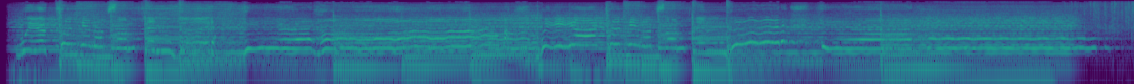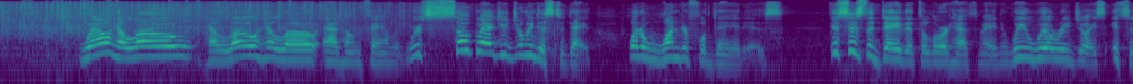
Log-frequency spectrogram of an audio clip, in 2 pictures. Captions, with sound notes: We are cooking up something good here at home. [ Clapping ] >> Well, hello. Hello. Hello, At Home family. We're so glad you joined us today. What a wonderful day it is. This is the day that the Lord hath made, and we will rejoice.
